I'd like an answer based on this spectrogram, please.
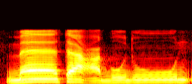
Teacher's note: هذه ما تعبدون حركتان فقط، ما تعبدون، لا تزد، لا تزد الزمن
